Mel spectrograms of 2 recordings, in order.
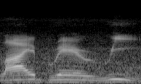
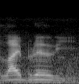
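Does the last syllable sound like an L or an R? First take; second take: R; L. First: The last syllable is made with an R sound. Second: The last syllable is made with an L-like tongue sound. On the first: The speaker calls it right. "use the R sound at the end" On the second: The speaker calls it wrong. "the tendency is then to use the tongue on the last li"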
